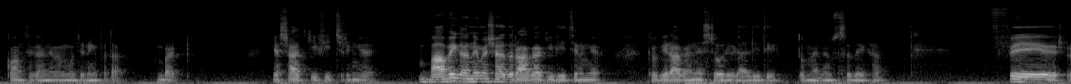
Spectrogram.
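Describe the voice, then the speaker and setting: Low-voiced man reacting to music. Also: a little hiss or hum. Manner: thinking aloud, loose and excitable. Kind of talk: casual reaction commentary.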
